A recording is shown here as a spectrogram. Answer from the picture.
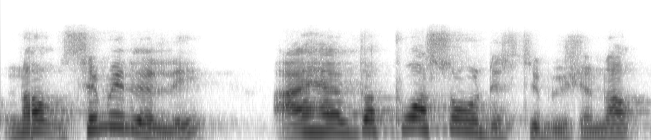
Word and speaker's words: Poisson: similarly i have the poisson distribution now many people have the habit of calling it the poison distribution but the the actual pronunciation is poisson so at the poisson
